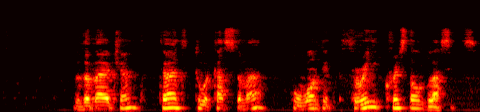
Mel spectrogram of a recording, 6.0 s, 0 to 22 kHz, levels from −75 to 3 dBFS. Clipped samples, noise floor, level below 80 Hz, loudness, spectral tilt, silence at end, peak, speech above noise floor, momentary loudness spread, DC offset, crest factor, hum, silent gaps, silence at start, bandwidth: under 0.1%; -68 dBFS; -58 dBFS; -24 LUFS; -7 dB/octave; 0.1 s; -6 dBFS; 45 dB; 16 LU; under 0.1%; 18 dB; none; none; 0.9 s; 8 kHz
